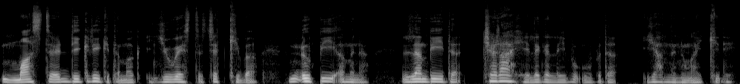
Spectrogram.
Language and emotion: Manipuri, sad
